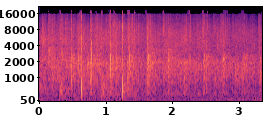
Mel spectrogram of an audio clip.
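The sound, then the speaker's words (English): Audience applause honouring people thanked for their sacrifice and commitment to the country, opening with four sharp, evenly spaced loud claps before settling into softer, scattered clapping. “If you would, everybody else give them a round of applause.”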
